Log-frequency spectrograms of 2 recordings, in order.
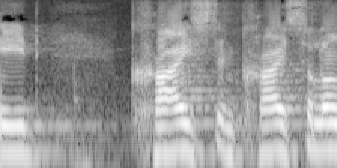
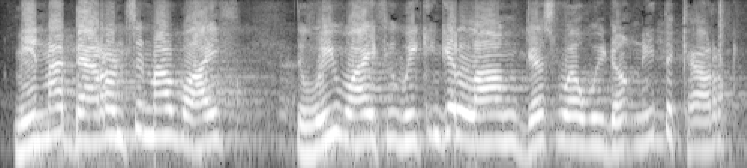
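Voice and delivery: lightly voiced Scottish farmer; a hint of Scottish brogue; 4 semitones higher, 4 dB louder than usual. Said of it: "I can do a good Scottish brogue".

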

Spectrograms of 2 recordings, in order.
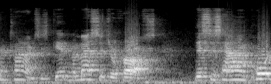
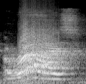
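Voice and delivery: a higher, louder call to rise; commanding; 6 semitones higher, 5 dB louder than usual. Acted. Jesus commanding the girl to rise from death, loud and high. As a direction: ring it out like a command. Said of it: "he commanded".

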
